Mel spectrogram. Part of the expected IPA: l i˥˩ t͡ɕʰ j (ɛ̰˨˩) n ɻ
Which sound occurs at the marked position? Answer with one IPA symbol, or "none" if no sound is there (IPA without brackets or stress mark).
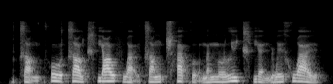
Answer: ɛ̰˨˩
